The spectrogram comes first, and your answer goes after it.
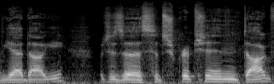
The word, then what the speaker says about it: YaDoggie: YaDoggie.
